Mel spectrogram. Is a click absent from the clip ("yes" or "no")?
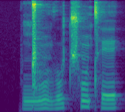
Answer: no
